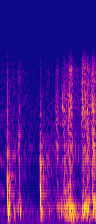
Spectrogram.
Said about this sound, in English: who's trying to break down the door? Yeah, I'm coming.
